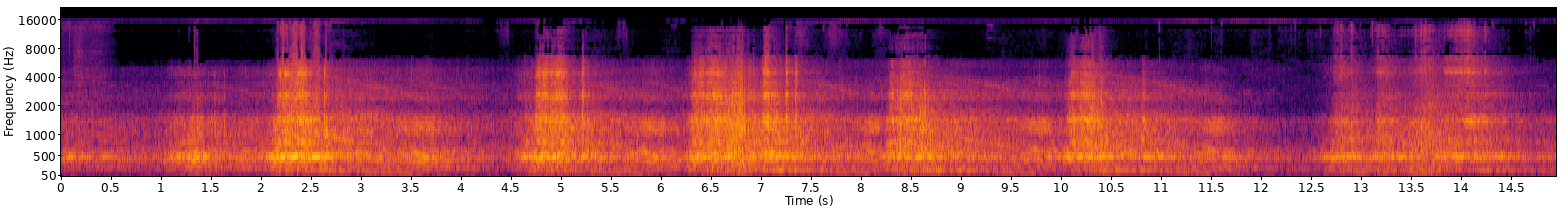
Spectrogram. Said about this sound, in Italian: modificate, per cui hai tutte queste persone che provano le marmitte, queste macchine che accelerano, e a me interessava molto come azione completamente inutile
